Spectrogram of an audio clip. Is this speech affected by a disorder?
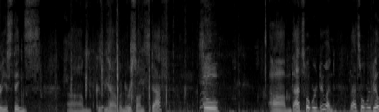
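No.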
